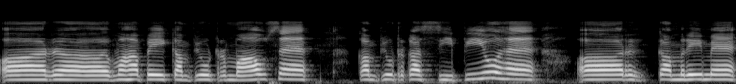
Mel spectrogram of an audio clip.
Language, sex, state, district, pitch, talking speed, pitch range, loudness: Hindi, female, Bihar, West Champaran, 225 Hz, 120 wpm, 215-230 Hz, -13 LUFS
